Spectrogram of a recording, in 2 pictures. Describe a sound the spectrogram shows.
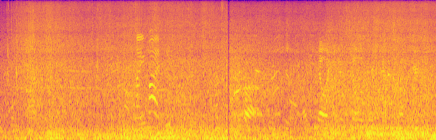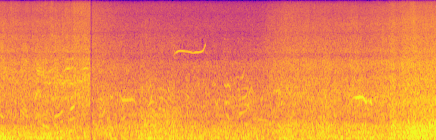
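Waves break and wash up on the shore.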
